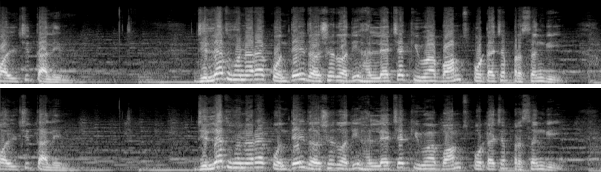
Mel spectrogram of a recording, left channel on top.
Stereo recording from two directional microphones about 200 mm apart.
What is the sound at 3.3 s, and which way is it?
Speech, 10° left (ahead or behind).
